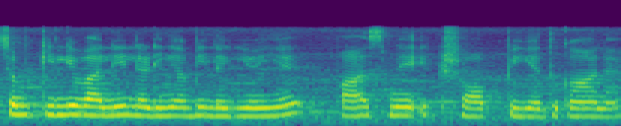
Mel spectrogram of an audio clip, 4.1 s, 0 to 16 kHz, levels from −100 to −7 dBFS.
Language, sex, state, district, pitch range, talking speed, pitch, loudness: Hindi, female, Punjab, Kapurthala, 205-230 Hz, 215 wpm, 215 Hz, -19 LUFS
